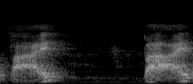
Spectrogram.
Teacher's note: lembra, segundo tom, ele é crescente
